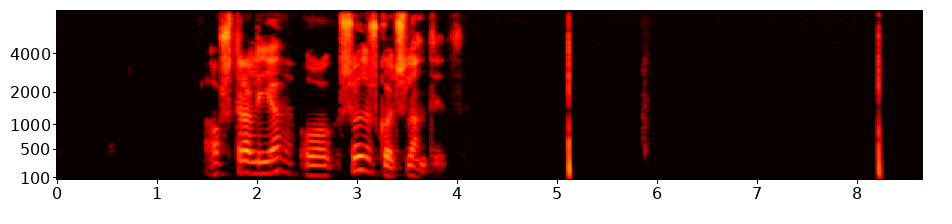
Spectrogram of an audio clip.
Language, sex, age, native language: Icelandic, male, 60-69, Icelandic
